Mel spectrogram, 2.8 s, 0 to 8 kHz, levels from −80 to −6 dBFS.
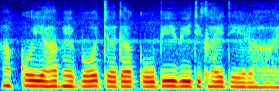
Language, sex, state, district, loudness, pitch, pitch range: Hindi, female, Arunachal Pradesh, Lower Dibang Valley, -14 LUFS, 165 Hz, 155-170 Hz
